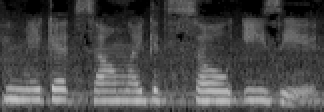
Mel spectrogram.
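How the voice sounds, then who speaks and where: A woman playing a grieving, withdrawn daughter who lost her mother, speaking hesitantly in an amateur audio drama. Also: slow. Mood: downcast. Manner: hesitant, downcast delivery. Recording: noisy rumbling background.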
